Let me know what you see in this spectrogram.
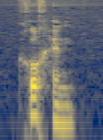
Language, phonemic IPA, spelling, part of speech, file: Breton, /ˈkʁoːχɛn/, kroc'hen, noun, LL-Q12107 (bre)-kroc'hen.wav
- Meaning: 1. skin 2. crust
